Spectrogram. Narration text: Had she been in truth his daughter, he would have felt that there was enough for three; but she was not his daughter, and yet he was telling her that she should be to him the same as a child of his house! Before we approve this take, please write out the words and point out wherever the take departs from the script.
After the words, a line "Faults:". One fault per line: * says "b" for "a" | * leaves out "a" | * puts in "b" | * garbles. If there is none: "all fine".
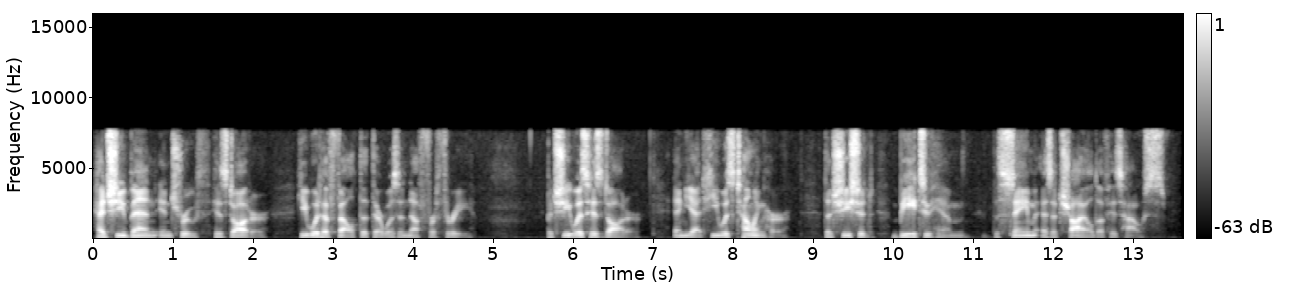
Had she been in truth his daughter, he would have felt that there was enough for three; but she was his daughter, and yet he was telling her that she should be to him the same as a child of his house!
Faults:
* leaves out "not"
